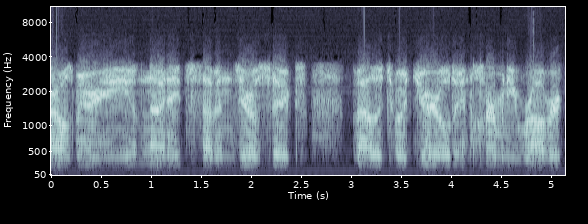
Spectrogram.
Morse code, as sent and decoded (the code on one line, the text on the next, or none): none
